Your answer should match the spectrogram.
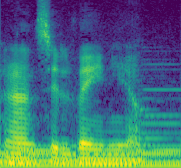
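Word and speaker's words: Transylvania: آنچه میتوان گفت اگر علاقه وجود داشته باشه به تلفظ صحیح زبان انگلیسی ترانسیلوینیا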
